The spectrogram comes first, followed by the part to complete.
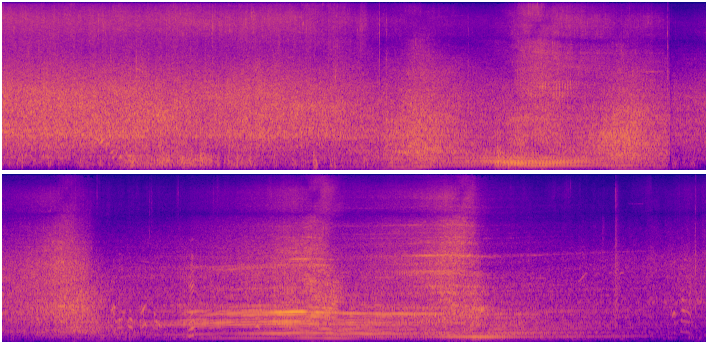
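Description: A road-race peloton passing close by, a steady rush of tyre and wind noise for the first half. Then race-escort motorcycles ride past, their engine note rising and falling and loudest about two-thirds of the way through.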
